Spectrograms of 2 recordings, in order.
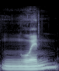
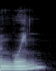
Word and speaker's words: Nguyen: ah Sinearch ko ngayon yyung nguan ah is pronounced ngen or ngn parang gan parang one one syllable lang siya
